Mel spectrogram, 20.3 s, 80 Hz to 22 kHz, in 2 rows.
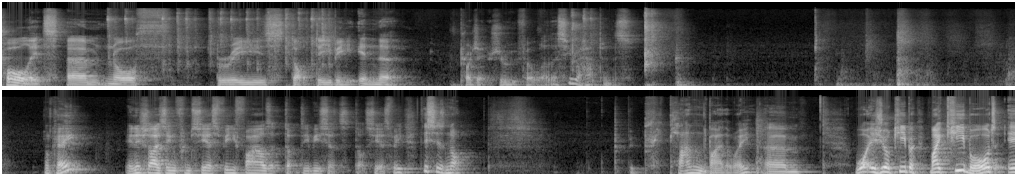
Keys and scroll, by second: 1.2-3.6 typing.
